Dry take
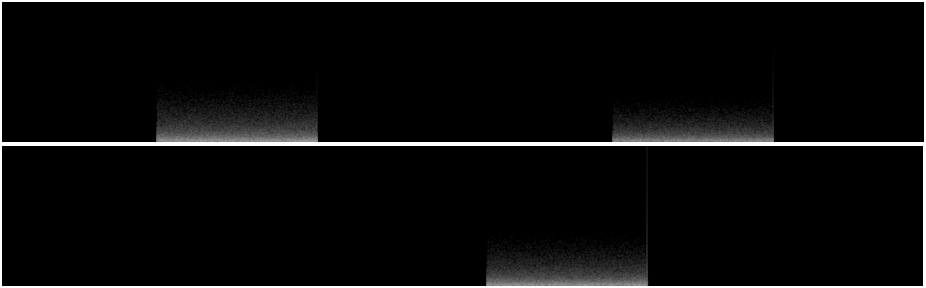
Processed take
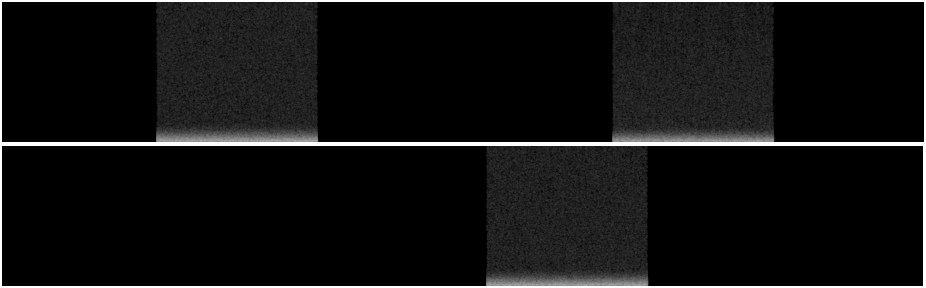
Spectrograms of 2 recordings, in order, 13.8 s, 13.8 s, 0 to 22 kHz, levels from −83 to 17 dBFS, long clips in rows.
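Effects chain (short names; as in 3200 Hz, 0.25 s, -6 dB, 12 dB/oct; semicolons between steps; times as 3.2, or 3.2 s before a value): LPF 1100 Hz 12 dB/oct; in parallel at +2 dB: limiter -25 dBFS, peak gain reduction 8.5 dB; on the sum: bit-crush 8-bit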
